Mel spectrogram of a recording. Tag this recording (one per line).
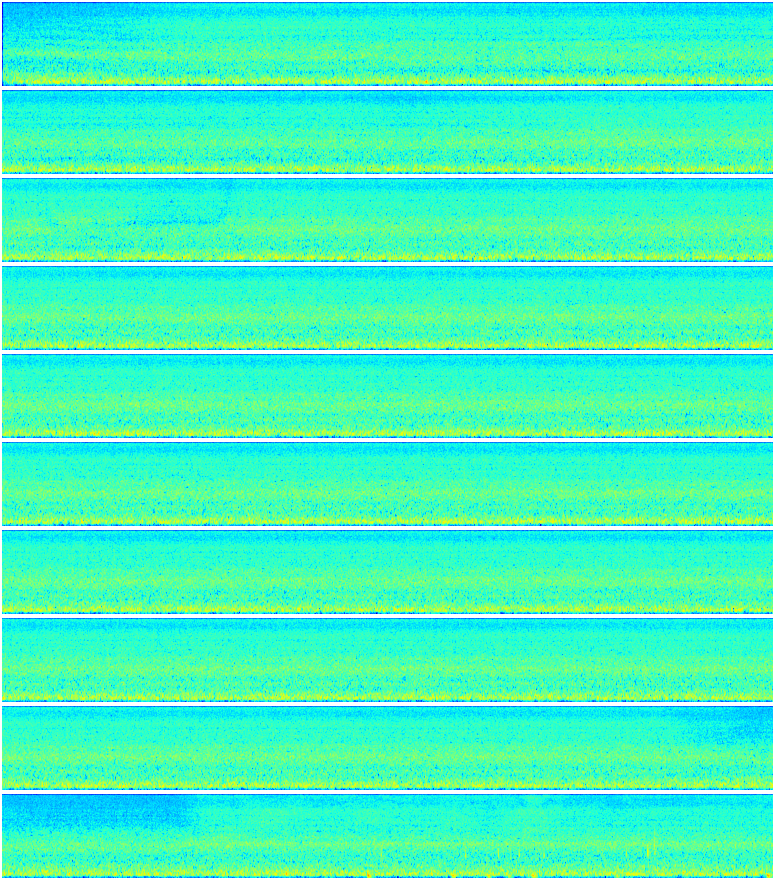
ambient
England
field-recording
Frome
natural-soundscape
nature
river
Somerset
UK
water
weir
